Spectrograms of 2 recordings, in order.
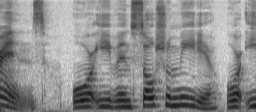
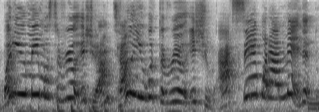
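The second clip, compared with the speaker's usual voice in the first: much higher, indignant mock rant; mock defensive outburst; 3 dB louder, faster than usual. Wife mocking her own defensive reply, high indignant. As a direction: play up the prickly snap-back. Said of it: "not to be like".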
